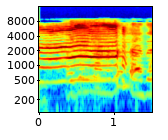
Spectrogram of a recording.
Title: the crying baby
